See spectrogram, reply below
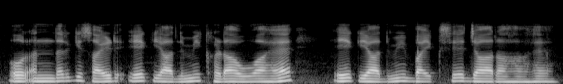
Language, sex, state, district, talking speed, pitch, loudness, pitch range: Hindi, male, Uttar Pradesh, Saharanpur, 170 wpm, 140 Hz, -17 LUFS, 130-150 Hz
